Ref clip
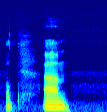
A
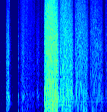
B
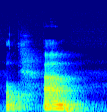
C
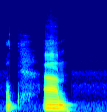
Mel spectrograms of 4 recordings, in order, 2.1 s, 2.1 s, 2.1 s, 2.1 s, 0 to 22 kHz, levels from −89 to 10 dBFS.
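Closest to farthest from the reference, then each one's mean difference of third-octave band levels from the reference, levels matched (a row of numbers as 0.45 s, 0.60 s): C, B, A; 2.0 dB, 7.0 dB, 13.5 dB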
